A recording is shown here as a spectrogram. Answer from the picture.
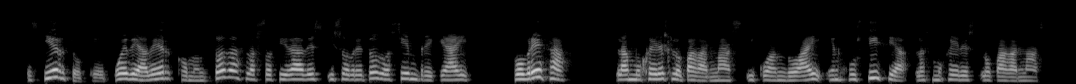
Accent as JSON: {"language": "Spanish", "town": "Gaza", "region": "Gaza Strip", "country": "Palestine", "said": "Yo soy de Gaza, de la franja de Gaza, donde gobierna Hamás. Tengo a mi familia, tengo a mi hermana, a mis primas, las tengo ahí."}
